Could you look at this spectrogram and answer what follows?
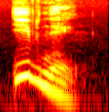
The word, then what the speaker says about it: evening: 好，就是三个音节，你看它就念 evening，一念这样念的话，我就马上知道你讲的不像老外，我们老外只讲两个音节 evening，这样，但不要念成 evening，是 evening，那个不的音很短。 Evening, good evening，那是晚上好。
